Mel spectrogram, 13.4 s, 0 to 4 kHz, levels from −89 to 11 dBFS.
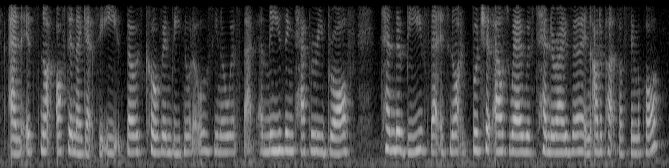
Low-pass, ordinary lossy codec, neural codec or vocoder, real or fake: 3.6 kHz; none; codec, 16 kHz in and 24 kHz out, 1 kbps, XY-Tokenizer; fake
